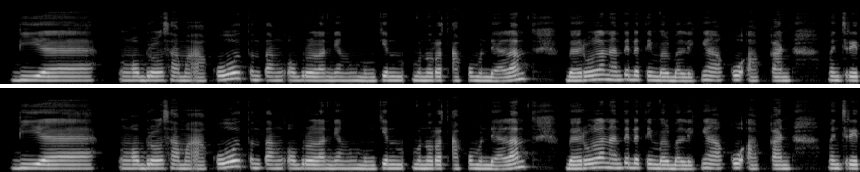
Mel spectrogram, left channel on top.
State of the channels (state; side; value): normal; both; correlation 0.92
